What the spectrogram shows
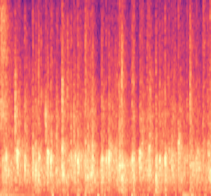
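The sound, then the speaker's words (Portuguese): An audience at a church service applauding strongly for the Lord Jesus, a dense wash of many hands clapping at once with crisp sharp slaps throughout, holding an even loudness from start to finish with no voices over it. “Aplauda bem forte ao assim, Senhor Jesus.”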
